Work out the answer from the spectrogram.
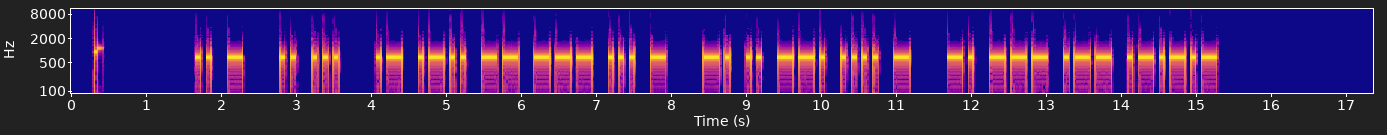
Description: Morse code, heard as a keyed tone, about 17 wpm, 700 Hz. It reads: IT IS ALMOST NIGHT NOW.
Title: Sentences from Top 1000 Words - Review Part 4 - 17wpm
